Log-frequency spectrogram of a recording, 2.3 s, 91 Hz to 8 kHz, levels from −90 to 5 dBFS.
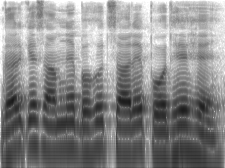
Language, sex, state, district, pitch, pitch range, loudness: Hindi, male, Arunachal Pradesh, Lower Dibang Valley, 140 Hz, 125-150 Hz, -14 LUFS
